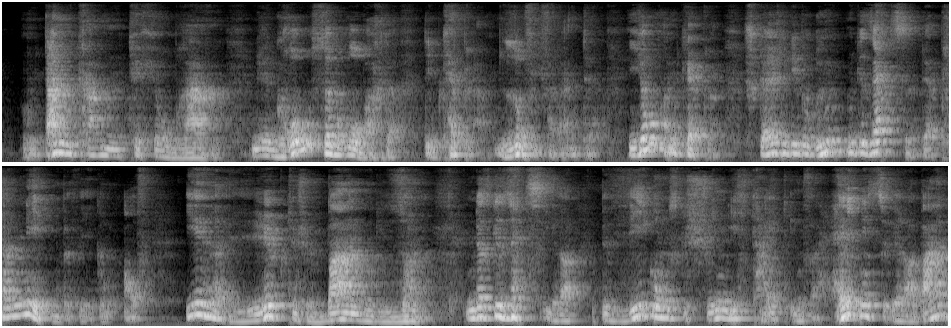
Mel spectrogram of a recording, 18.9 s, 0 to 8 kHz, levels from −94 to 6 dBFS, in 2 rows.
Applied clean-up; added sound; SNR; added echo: none; none; none; reverberation time 0.6 s.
